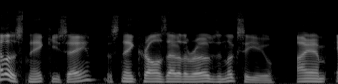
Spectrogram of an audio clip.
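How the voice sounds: This natural reading voice holds a fairly even intonation throughout.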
